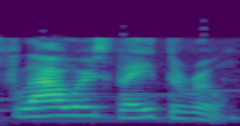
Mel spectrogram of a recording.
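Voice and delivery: ordinary delivery

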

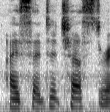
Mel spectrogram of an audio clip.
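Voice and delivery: ordinary delivery

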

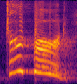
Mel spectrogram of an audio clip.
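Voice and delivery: very high, loud screech; screeching bird. A narrator's reading. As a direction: screech it like an angry parrot.

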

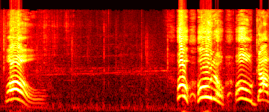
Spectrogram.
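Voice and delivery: startled scream. Real, not acted. Sudden attack by enemy.

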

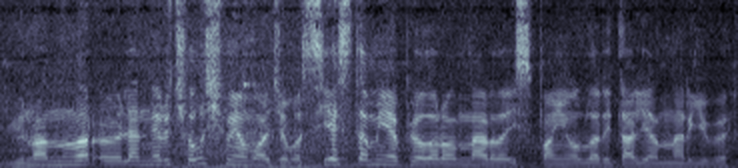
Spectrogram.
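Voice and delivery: ordinary delivery

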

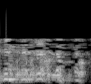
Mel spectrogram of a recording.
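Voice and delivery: a teasing laugh breaks into the line; giggling as you deliver the joke. Real, not acted. Joking he won't pay royalties.

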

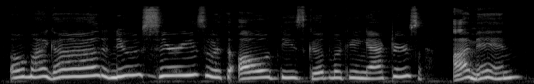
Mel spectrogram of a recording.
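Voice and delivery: loud, high, squealing excitement; gushing fan. A narrator's reading. Fan comments on the good-looking cast, squealing. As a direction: gush like a thrilled fan.

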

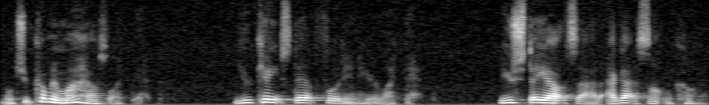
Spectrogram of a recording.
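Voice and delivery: very low, soft voice of God; hushed warning. Acted. God speaking to the unclean, hushed and solemn. God gently echoes mama's words.

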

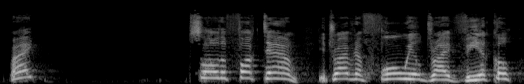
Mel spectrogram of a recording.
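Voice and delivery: high, strained mock yell; high-pitched rant, held back in volume. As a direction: berate the screen in a high exasperated voice. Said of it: "I'm yelling at the T V".

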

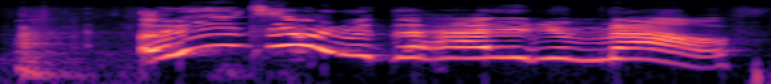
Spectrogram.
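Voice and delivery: dog-talk voice. Real, not acted. Talking to the dog.

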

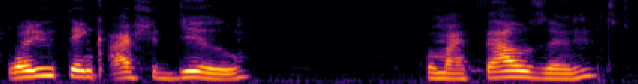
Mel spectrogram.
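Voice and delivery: normal talking voice

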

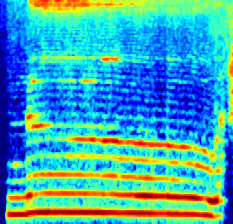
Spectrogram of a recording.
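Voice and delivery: put-on playful moo for the kids; lightly voiced cow; mock cow moo. Cow pose animal sound.

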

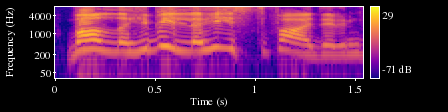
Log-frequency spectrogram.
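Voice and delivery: fast, loud angry outburst; angry shout. A narrator's reading. The mayor snaps at his flatterers, fast and loud. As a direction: blurt out the threat in a rage. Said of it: "diye bağırdı".

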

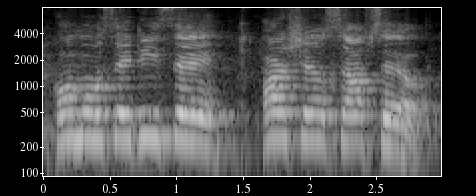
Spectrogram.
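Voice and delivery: mock Spanish.

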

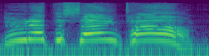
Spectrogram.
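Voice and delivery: loud, slow call across the field. Real, not acted. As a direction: shout it out slowly to people far away. Calling out to distant riders.

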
